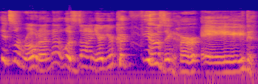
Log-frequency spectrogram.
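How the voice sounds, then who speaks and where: A man voicing an excitable, flustered teenage girl from a visual novel, whining and exclaiming in protest. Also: high voice, unhurried, pitched above the performer's own voice. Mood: indignant. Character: excitable, flustered airheaded fifteen-year-old girl. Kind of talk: visual novel character reading.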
